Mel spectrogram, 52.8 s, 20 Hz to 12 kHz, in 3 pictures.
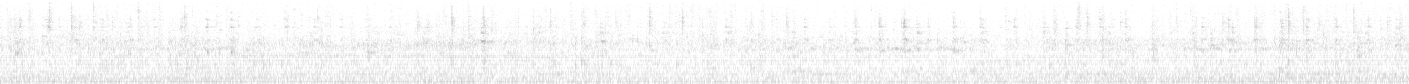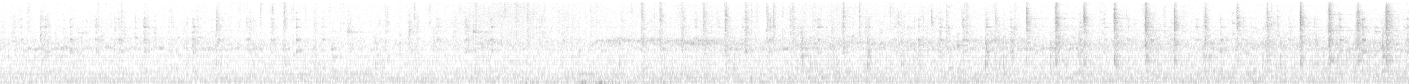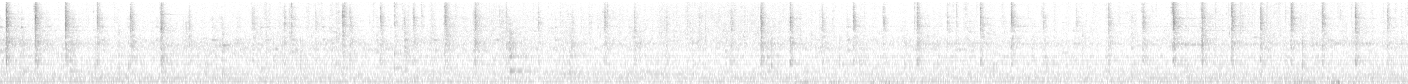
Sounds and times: sea 0.0 - 52.8
wind 0.0 - 52.8

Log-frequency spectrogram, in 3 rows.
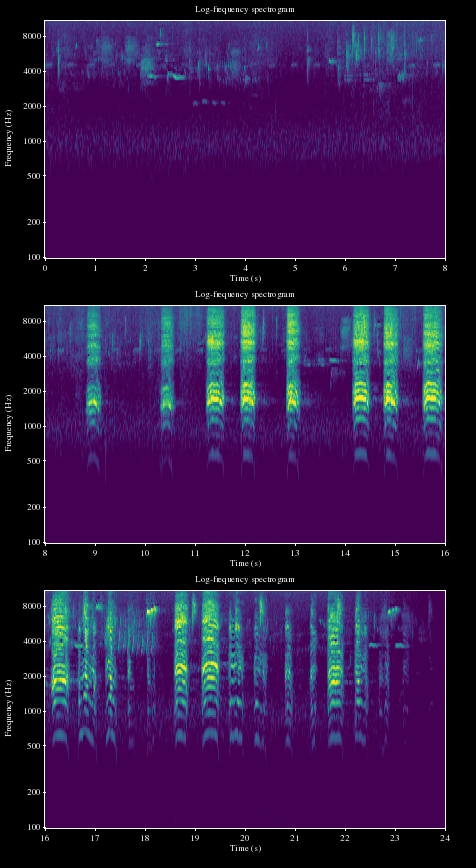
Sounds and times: Crow cawing 8.8 - 9.2
Crow cawing 10.3 - 13.2
Crow cawing 14.2 - 17.8
Crow cawing 18.6 - 23.0

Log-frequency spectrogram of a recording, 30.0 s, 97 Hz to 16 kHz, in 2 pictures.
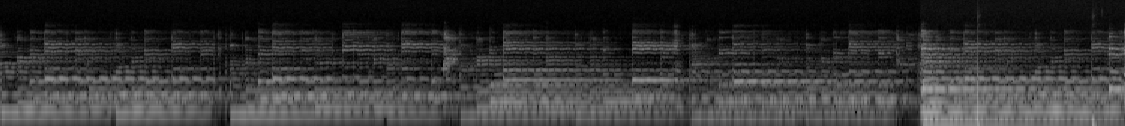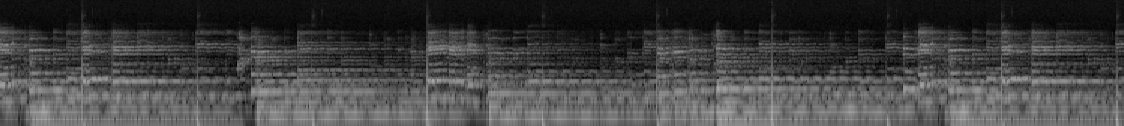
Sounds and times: guitar chord sequence 0.0 - 29.9
simple drums 13.0 - 13.3
simple drums 14.6 - 14.8
simple drums 16.1 - 16.4
simple drums 17.6 - 17.9
simple drums 19.2 - 19.4
simple drums 20.7 - 20.9
simple drums 23.8 - 24.0
simple drums 25.3 - 25.5
simple drums 26.8 - 27.0
simple drums 28.4 - 28.6

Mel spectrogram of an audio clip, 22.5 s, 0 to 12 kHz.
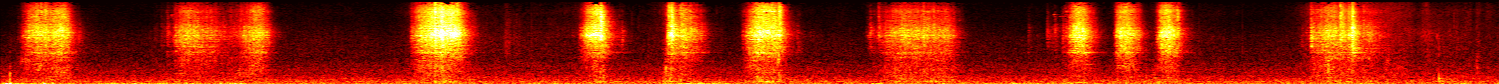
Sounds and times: curtains being dragged 0.3 - 1.3
curtains being dragged 2.5 - 4.2
curtains being dragged 6.2 - 7.2
curtains being dragged 10.0 - 10.6
curtains being dragged 11.2 - 11.9
curtains being dragged 13.2 - 14.5
curtains being dragged 19.6 - 21.2

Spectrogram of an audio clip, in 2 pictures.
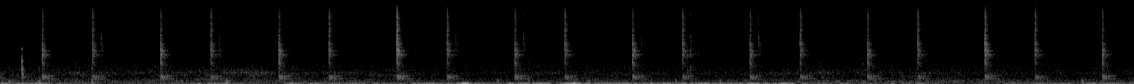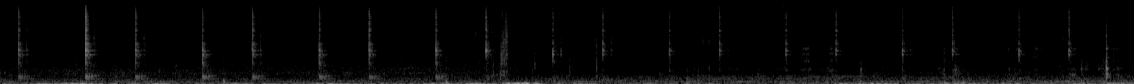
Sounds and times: Water falling to the bottom of a rain gutter 0.0 - 22.6

